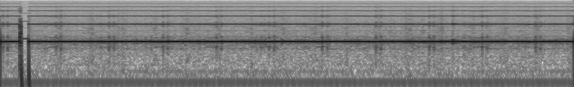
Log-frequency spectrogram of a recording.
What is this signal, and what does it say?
Computer data on cassette.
